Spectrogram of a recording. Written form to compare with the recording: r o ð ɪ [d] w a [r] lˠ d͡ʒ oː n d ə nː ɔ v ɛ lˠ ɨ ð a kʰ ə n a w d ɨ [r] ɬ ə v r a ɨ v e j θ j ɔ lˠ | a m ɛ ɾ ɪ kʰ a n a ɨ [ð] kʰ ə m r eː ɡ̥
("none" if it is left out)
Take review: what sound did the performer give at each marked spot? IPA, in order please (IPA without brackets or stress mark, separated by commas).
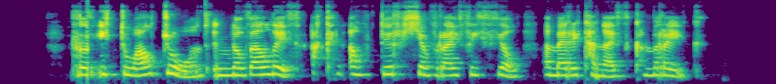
d, none, r, θ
